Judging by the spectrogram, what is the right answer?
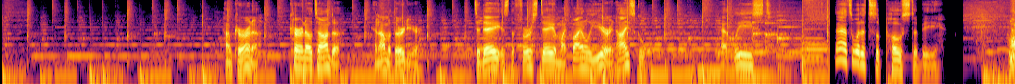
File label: Animation Comedy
